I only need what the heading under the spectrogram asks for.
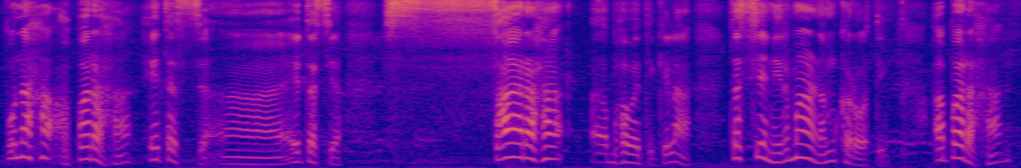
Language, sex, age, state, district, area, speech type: Sanskrit, male, 18-30, Karnataka, Uttara Kannada, rural, spontaneous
